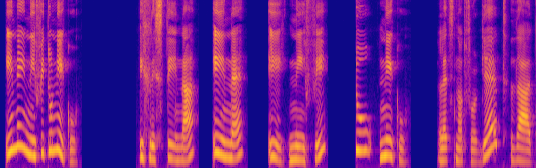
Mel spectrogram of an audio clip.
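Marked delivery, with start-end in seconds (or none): 2.7-8.2 slow chunked repeat. Shown as a demonstration. Teacher to students, slow phrase-by-phrase model. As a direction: split into chunks with pauses between. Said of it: "teacher repeats sentence slowly in chunks".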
